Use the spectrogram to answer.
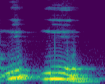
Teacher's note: இதழ்களை குவிப்பதால் பிறக்கும் எழுத்துக்கள்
